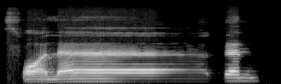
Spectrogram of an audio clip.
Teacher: لام کھڑی زبر لا کو ہم لمبا کر کے پڑھیں گے۔ عموماً بچے واؤ کھڑی زبر وا پڑھ دیتے ہیں، تو یہاں پر یاد رہے یہ جو کھڑی زبر ہوتی ہے یہ ہمیشہ لام پر ہوتی ہے اور واؤ خالی ہوتا ہے، تو یاد رہے صلاتن لفظ جو ہے اس میں لام کھڑی زبر لا ہوتا ہے، صلواتن نہیں لفظ ہوتا۔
